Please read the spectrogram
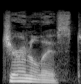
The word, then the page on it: journalist: American English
